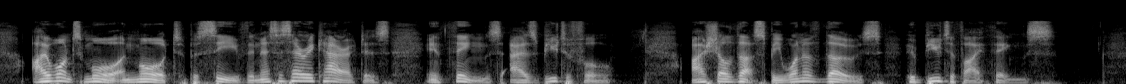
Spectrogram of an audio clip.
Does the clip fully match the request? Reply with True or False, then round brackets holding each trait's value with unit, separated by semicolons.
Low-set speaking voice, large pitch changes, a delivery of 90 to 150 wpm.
True (110 Hz; 6.9 semitones; 140 wpm)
